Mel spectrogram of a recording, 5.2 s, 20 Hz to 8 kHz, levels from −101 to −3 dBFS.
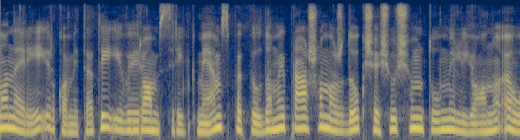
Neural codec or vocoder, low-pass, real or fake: vocoder, 44.1 kHz, 128 mel bands, Pupu-Vocoder; 7.2 kHz; fake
